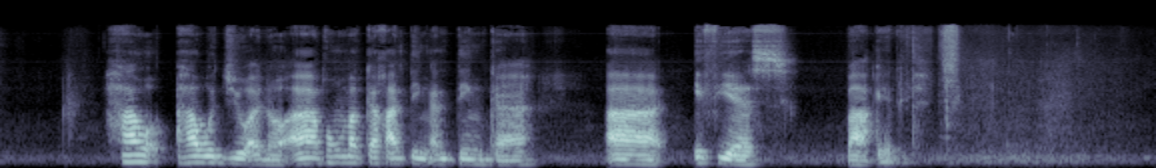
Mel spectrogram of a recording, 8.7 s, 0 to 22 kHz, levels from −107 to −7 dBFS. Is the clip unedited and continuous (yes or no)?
yes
